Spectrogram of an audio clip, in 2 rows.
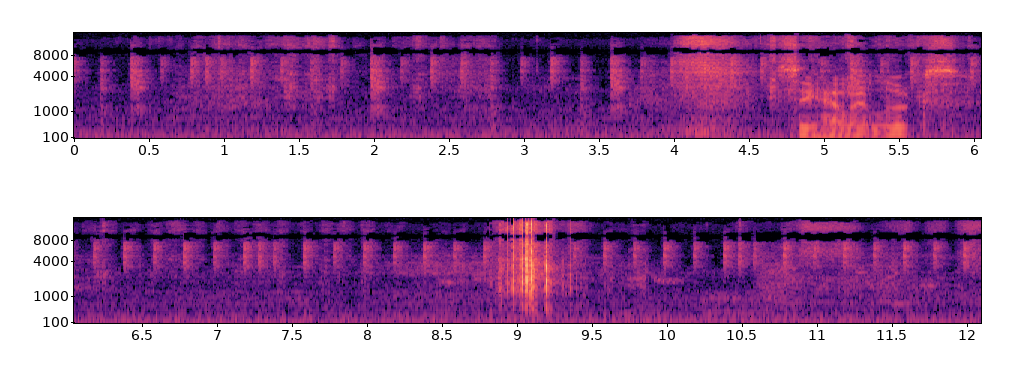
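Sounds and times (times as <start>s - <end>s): faint music with ticking beat: 0.0s - 12.0s.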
